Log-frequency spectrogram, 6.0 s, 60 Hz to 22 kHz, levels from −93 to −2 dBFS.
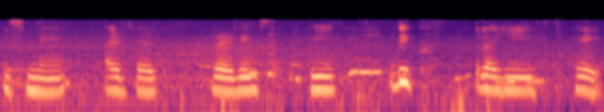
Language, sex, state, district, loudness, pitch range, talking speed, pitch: Hindi, female, Madhya Pradesh, Dhar, -19 LUFS, 185-265 Hz, 60 wpm, 195 Hz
